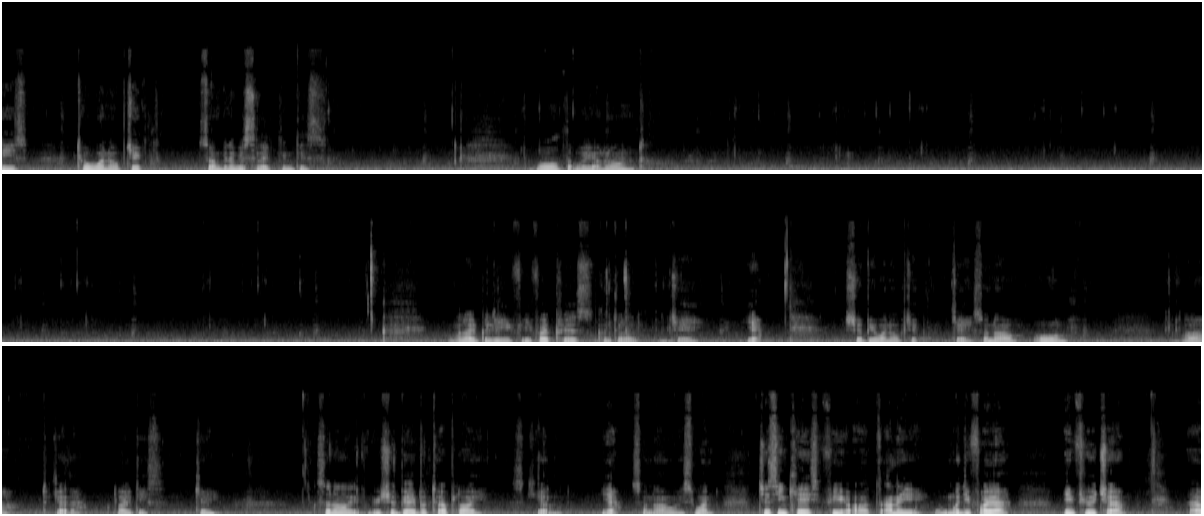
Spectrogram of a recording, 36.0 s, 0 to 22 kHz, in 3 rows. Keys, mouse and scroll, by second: 0.4 middle click, 3.2 middle click, 5.5 shift+click, 6.2 shift+middle click, 7.5 middle click, 8.6 shift+click, 9.5 middle click, 10.8 shift+click, 11.4 middle click, 12.6 shift+click, 13.2 middle click, 14.4 shift+click, 15.0 middle click, 18.5 ctrl+j, 20.7 middle click, 21.5 click, 22.1 click, 23.6 g, 26.3 middle click, 28.0 ctrl+a, 31.5 middle click, 35.6 click, 35.6 middle click.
